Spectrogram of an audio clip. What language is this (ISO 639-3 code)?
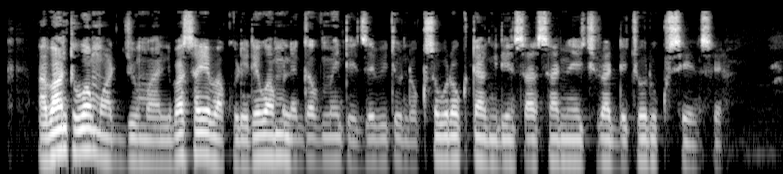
lug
